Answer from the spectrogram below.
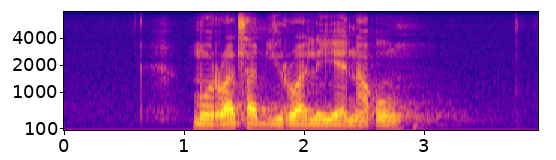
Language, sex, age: Northern Sotho, male, 18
